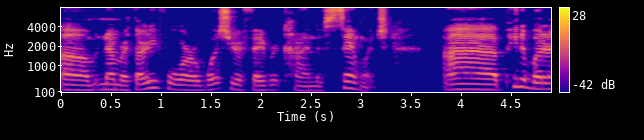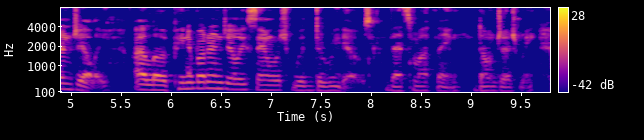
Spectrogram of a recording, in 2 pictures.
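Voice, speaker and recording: A woman with a slight Southern US accent talks at a moderate pace, fairly low in pitch with ordinary pitch variation. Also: very clean recording, silent background. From US South, Mississippi. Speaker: vlogger. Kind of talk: casual Q&A monologue. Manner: casual, many fillers.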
